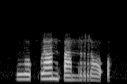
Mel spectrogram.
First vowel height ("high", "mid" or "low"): mid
